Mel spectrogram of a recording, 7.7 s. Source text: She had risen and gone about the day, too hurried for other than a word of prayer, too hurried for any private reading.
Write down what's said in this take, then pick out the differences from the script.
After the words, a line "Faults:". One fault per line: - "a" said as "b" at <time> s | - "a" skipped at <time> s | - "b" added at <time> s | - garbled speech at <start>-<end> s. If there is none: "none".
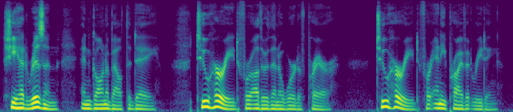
She had risen and gone about the day, too hurried for other than a word of prayer, too hurried for any private reading.
Faults:
none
